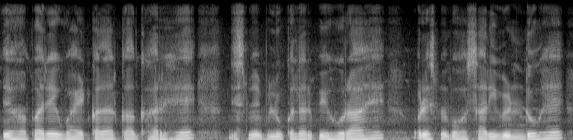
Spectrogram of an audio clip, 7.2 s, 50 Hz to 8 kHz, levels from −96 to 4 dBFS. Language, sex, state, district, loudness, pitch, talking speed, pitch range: Hindi, male, Maharashtra, Solapur, -17 LUFS, 140 Hz, 185 wpm, 130-150 Hz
